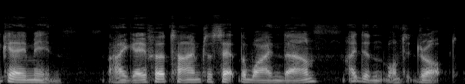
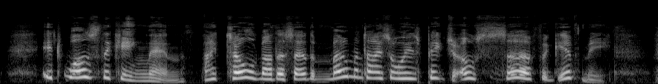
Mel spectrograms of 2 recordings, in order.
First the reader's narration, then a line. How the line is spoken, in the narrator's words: she cried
